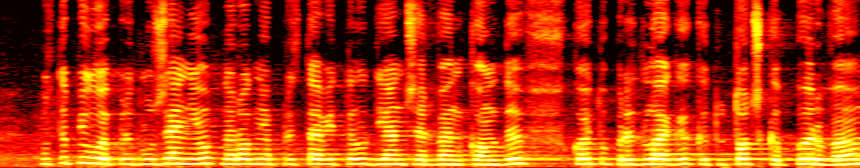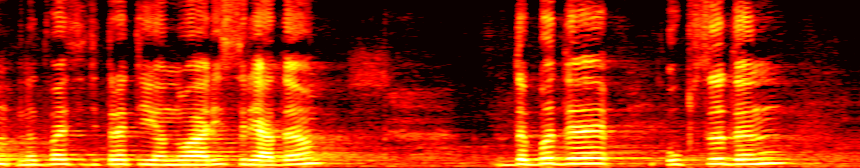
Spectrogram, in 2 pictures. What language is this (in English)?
Bulgarian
